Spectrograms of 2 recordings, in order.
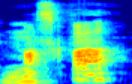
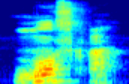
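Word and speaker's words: Москва: notice that I said musk far because the stress is on the second eight not Moskva because that this recipe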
